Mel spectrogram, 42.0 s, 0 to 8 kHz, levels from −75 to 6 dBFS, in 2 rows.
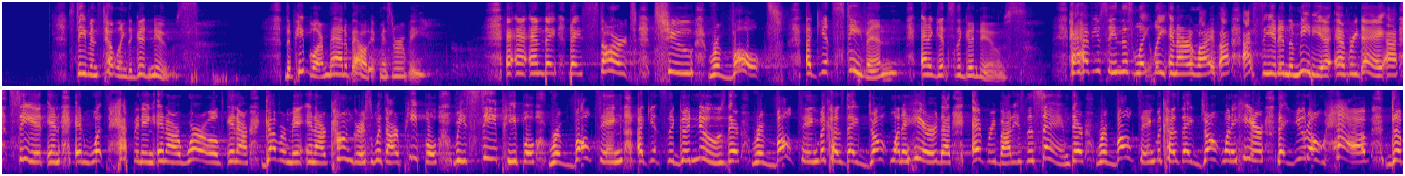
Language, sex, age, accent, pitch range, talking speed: English, female, 30-49, American, 310-375 Hz, 135 wpm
